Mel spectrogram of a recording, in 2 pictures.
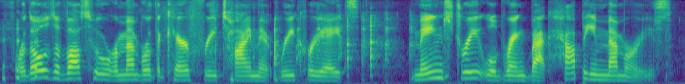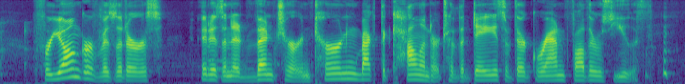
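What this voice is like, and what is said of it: Walt Disney impression. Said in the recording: “I should try a Walt Disney voice.”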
